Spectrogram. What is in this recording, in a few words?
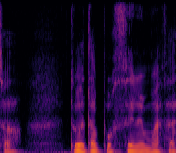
"bwthyn", Welsh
